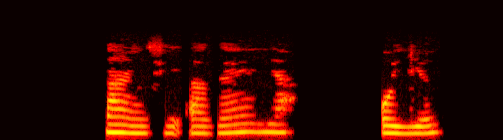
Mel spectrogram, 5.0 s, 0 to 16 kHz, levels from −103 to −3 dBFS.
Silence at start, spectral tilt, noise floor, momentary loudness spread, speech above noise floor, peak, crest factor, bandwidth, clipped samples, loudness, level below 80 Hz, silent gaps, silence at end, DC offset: 1.05 s; -10.5 dB/octave; under -90 dBFS; 10 LU; over 56 dB; -18 dBFS; 18 dB; 5.2 kHz; under 0.1%; -35 LUFS; -82 dBFS; 2.97-3.81 s; 0.65 s; under 0.1%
